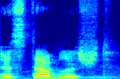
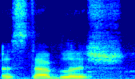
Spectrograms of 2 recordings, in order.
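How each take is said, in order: First: The final -ed sound is said strongly. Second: The final -ed sound is dropped. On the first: It sounds like past tense. The speaker calls it right. "be strong about it" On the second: It does not sound like past tense. The speaker calls it wrong. "you just said establish"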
